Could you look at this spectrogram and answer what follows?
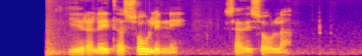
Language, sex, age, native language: Icelandic, male, 60-69, Icelandic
